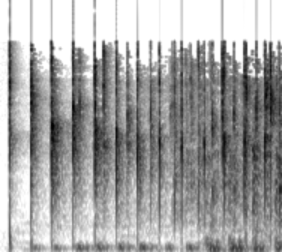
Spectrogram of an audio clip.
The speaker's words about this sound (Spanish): Un homenaje a todos ellos y un aplauso desde aquí de Café con Guaya.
